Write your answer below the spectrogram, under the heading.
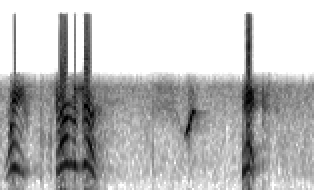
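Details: A female Pembroke Welsh Corgi, on her second attempt, gives short, high, arching yips and barks, with a person speaking.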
